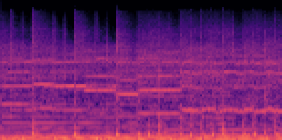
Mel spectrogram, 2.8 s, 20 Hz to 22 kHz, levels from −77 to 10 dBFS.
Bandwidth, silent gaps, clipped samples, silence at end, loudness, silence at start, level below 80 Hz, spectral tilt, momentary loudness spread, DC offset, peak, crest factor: 16.5 kHz; none; under 0.1%; 0 s; -18 LUFS; 0 s; -24 dBFS; -4.5 dB/octave; 1 LU; under 0.1%; -8 dBFS; 10 dB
